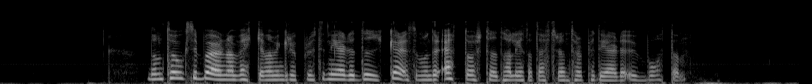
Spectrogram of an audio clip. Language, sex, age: Swedish, female, 20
